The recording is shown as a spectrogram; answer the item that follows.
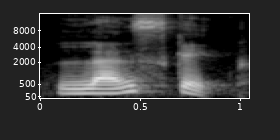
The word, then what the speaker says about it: landscape: 우리 글자 그대로 발음하게 되면 랜드스케c이프 하시게 될 텐데 원어민의 소리를 들어보니 landcap.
